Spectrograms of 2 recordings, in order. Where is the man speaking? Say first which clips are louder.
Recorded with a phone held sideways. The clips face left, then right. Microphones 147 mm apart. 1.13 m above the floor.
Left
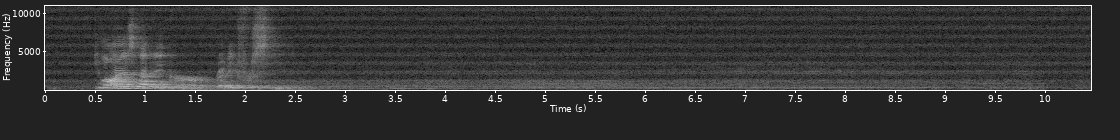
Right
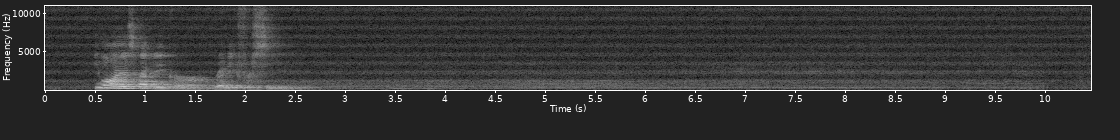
Right 4 dB; 50° right (ahead or behind), 1.7 m.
